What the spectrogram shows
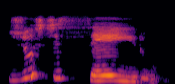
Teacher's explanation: a sílaba sei é a de maior intensidade. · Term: sílaba tônica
